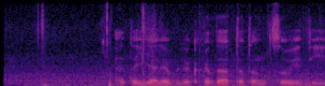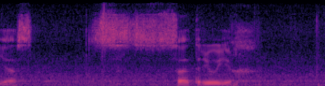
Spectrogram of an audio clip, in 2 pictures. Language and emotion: Russian, neutral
